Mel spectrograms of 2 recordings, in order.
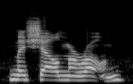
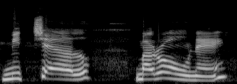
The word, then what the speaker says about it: Michele Morrone: you look at it, it looks like his name is Michele Morrone. Okay? No, it's Michele Morrone.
